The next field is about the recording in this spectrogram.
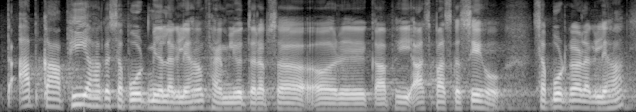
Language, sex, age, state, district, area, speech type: Maithili, male, 18-30, Bihar, Darbhanga, rural, spontaneous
